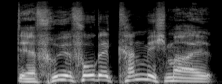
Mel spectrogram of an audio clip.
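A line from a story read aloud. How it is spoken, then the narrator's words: Tired, muffled through curtain. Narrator (German): kam es müde durch den Vorhang, hinter dem Timothy lag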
